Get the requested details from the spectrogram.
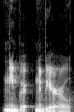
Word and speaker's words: Nibiru: Nibiru, is that how you say it? – I believe it's Nibiru.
